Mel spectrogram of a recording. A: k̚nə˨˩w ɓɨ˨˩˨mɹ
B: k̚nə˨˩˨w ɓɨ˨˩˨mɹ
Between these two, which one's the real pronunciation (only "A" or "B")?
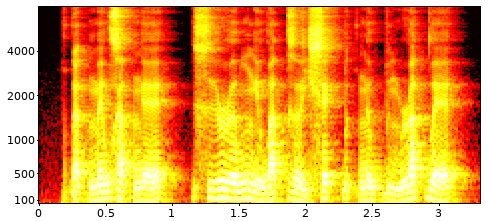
A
